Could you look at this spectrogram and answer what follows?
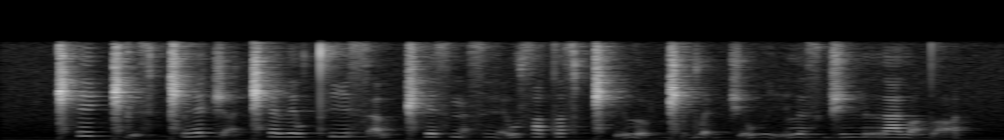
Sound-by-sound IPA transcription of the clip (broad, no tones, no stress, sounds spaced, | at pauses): ǁʰ e ɡ͡ǁ ḭ s ɡ͡ǁ ɛ t͡ʃ a̰ ǁʰ ɛ ð e w tʰ i s a̰ w ǁʰ e s ŋ a̰ s ɦ ɛ̰ w s i tˤ ʌ s ǁʰ ḭ ð o̰ ɡ͡ǁ ḛ d w ɛ̰ d t͡ʃ ḛ w ɦ ḭ l ɯ s d͡ʒ i ŋ r a l ḛ dˤ ḛ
